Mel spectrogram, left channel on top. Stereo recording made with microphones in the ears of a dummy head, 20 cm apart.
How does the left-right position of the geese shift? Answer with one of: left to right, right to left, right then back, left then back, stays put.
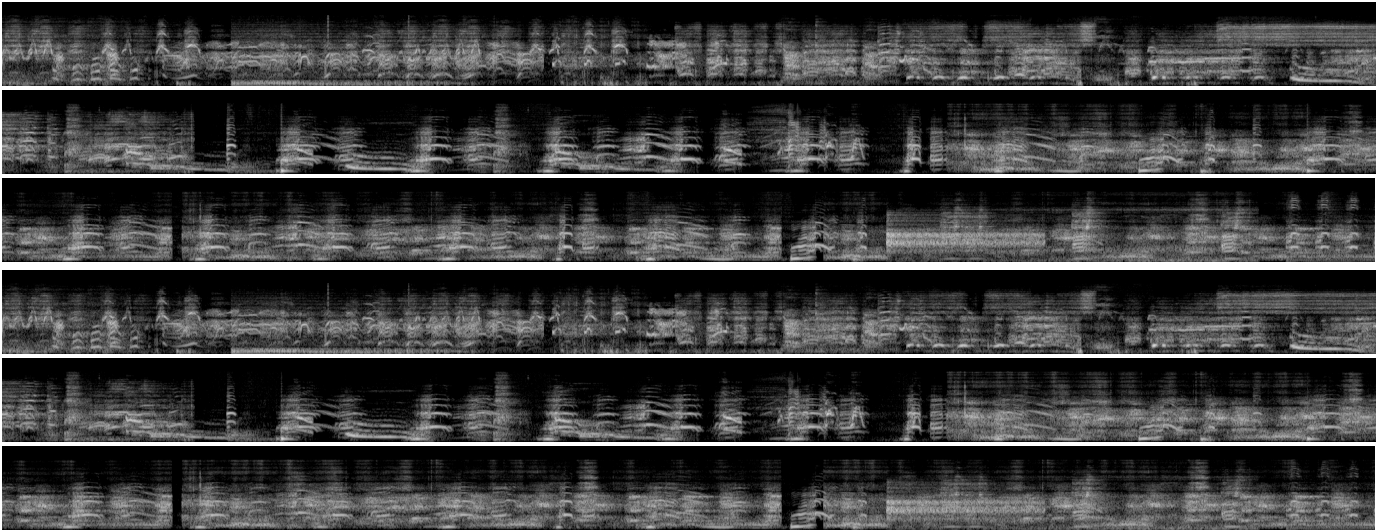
stays put.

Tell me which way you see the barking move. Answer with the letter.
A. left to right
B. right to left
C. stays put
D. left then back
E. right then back
A.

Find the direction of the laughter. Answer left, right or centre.
left.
